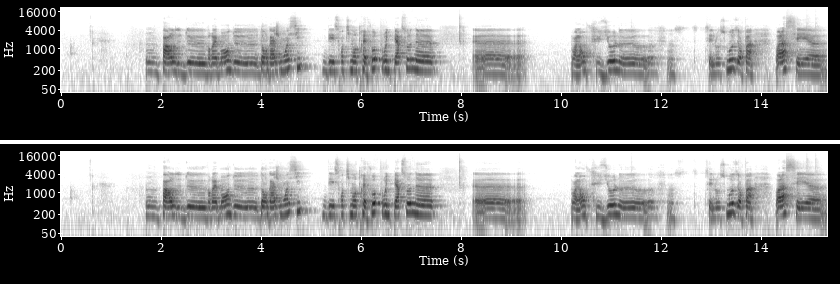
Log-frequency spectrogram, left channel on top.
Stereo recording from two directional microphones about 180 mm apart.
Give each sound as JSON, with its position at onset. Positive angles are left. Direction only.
{"t": 1.7, "sound": "speech", "side_deg": -45}
{"t": 10.2, "sound": "speech", "side_deg": -45}
{"t": 12.8, "sound": "speech", "side_deg": -50}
